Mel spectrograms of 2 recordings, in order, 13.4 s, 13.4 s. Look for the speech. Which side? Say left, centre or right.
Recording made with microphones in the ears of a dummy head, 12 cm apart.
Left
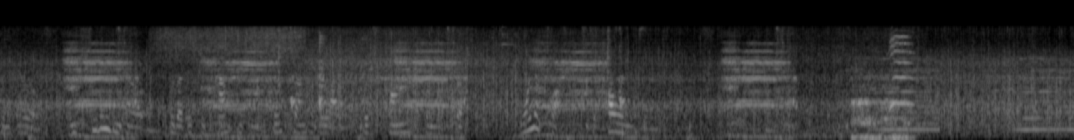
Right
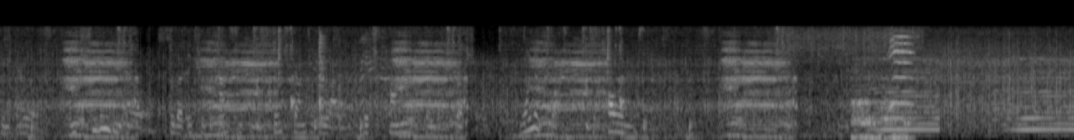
right.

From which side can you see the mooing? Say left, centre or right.
right.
